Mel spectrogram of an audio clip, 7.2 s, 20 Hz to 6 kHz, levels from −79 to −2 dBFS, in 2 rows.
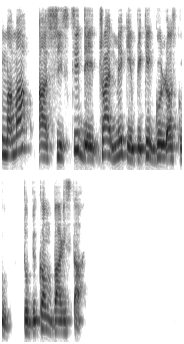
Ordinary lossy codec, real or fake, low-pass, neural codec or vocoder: none; fake; 5.4 kHz; codec, 16 kHz, 4.8 kbps, FACodec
